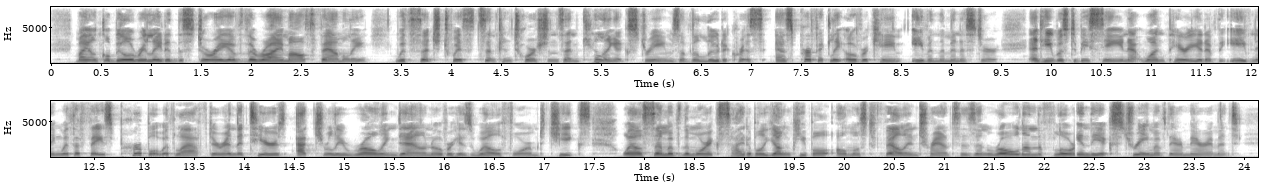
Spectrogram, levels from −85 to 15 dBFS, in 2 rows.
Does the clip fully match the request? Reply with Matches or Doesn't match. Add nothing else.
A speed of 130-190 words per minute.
Doesn't match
